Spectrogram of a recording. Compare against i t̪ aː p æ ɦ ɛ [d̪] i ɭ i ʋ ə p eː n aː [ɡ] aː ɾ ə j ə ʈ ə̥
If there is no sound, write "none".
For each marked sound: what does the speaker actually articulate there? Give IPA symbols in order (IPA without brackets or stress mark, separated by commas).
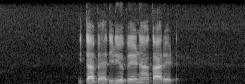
d̪, k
